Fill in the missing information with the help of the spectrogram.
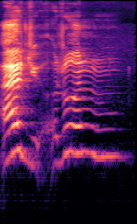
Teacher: ini dibaca Run bukan rung ya karena disebut dengan Idhar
